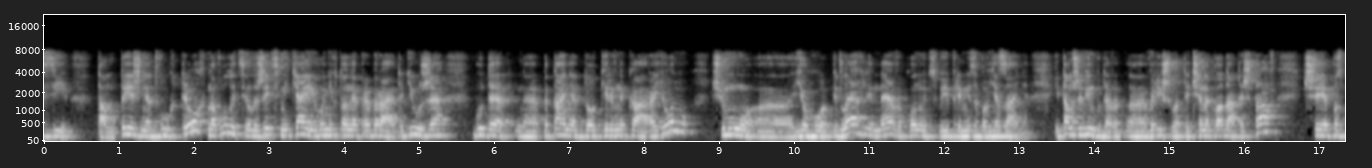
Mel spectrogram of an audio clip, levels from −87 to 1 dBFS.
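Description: No technical faults can be heard anywhere in the audio.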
